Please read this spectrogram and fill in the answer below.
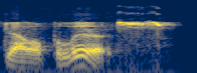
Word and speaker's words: Gallipolis: it's actually spelled galliopolis oh okay but it's pronounced gallopolis so we were actually in uh in the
